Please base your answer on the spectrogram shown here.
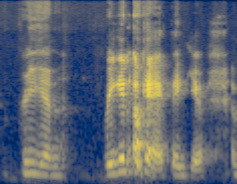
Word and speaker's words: Regan: Is it Regan or Reagan? Regan.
